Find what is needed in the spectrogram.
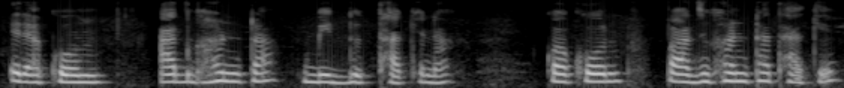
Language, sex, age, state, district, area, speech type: Bengali, female, 30-45, West Bengal, Dakshin Dinajpur, urban, spontaneous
